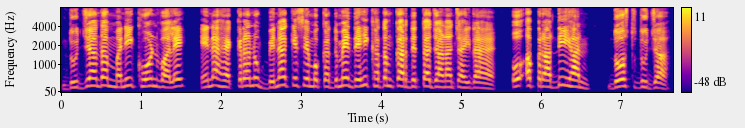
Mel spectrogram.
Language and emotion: Punjabi, angry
